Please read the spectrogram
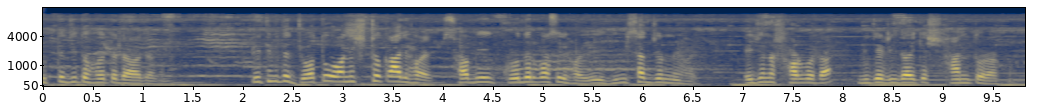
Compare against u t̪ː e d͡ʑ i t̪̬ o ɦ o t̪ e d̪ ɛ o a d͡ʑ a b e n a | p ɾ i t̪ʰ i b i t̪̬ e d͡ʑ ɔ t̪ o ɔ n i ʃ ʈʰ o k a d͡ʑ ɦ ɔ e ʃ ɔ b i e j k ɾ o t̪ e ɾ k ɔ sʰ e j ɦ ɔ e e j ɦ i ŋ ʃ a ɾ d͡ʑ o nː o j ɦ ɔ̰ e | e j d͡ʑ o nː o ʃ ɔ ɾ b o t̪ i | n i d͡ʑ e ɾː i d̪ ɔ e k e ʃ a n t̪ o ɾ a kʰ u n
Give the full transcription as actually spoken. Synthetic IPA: u t̪ː e d͡ʑ i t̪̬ o ɦ o t̪ e d̪ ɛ o a d͡ʑ a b e n a | p ɾ i t̪ʰ i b i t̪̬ e d͡ʑ ɔ t̪ o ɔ n i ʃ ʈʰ o k a d͡ʑ ɦ ɔ e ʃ ɔ b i e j k ɾ o d̪ e ɾ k ɔ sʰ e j ɦ ɔ e e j ɦ i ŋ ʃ a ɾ d͡ʑ o nː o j ɦ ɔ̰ e | e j d͡ʑ o nː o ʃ ɔ ɾ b o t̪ a | n i d͡ʑ e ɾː i d̪ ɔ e k e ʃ a n t̪ o ɾ a kʰ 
